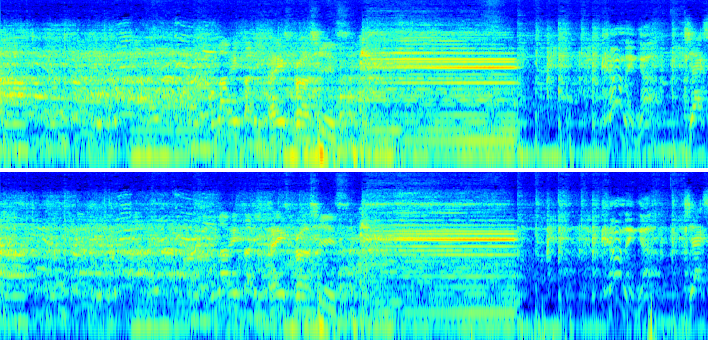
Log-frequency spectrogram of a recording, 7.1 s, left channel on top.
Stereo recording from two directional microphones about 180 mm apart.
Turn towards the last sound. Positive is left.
turn(degrees=-30)  # may be behind; listen again after turning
